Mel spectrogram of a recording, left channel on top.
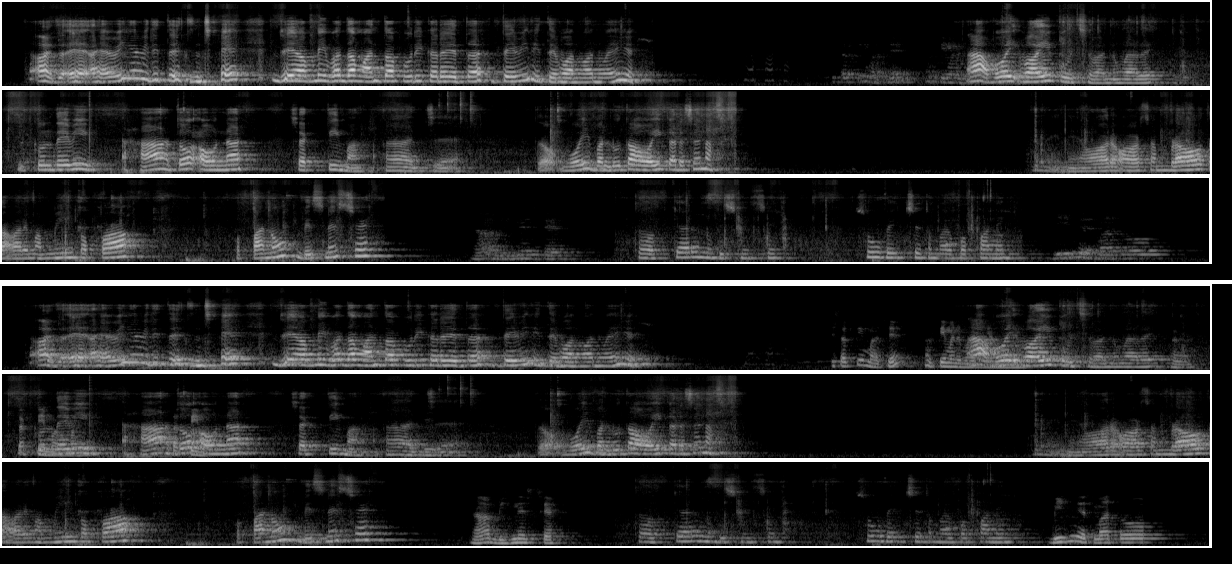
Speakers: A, on the left (about 25°); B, on the right (about 60°).
A: અચઅ એ એયવી કેવી રીતે જ-જે જે આપણી બધા માનતા પૂરી કરે. ત તેવી રીતે માનવાનું અઈએ.
B: તીમાં છે. શક્તિમાંને માનીએ
A: આ વય
B: અમે એમ
A: વયી પૂછવાનું મારે.
B: હા શક્તિમાં
A: કુલદેવી
B: અમારે
A: હા
B: શક્તિમાં
A: તો અવના શક્તિમાં અ અચ્છા,
B: હમ
A: તો હોય તપલું તો હોય કરશે ના. નઈ નઈ ઓર ઔર સંભળાવો તમારી મમ્મી-પપ્પા પપ્પા નું બિઝનેસ છે.
B: હા, બિઝનેસ છે.
A: તો ક્યારનો બિઝનેસ છે, શું વેચે તમારા પપ્પાને.
B: બિઝનેસમાં તો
